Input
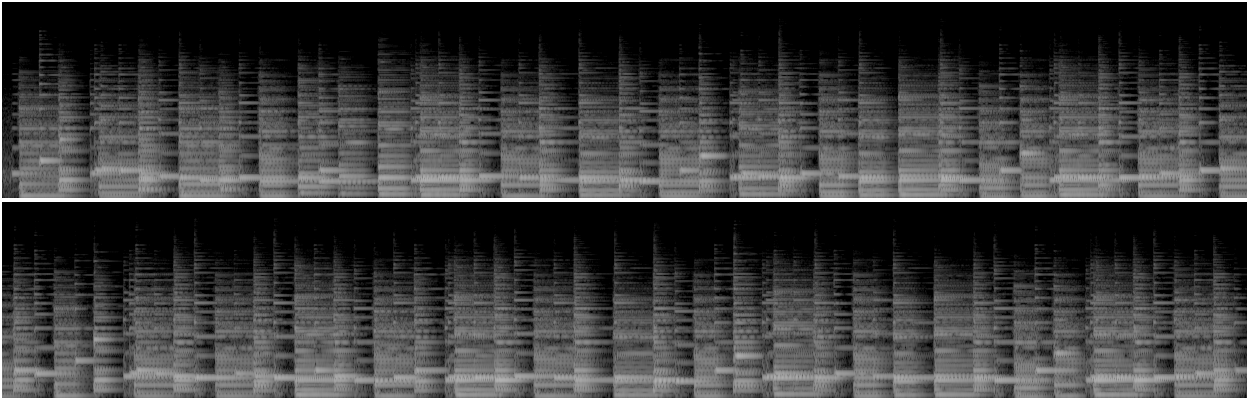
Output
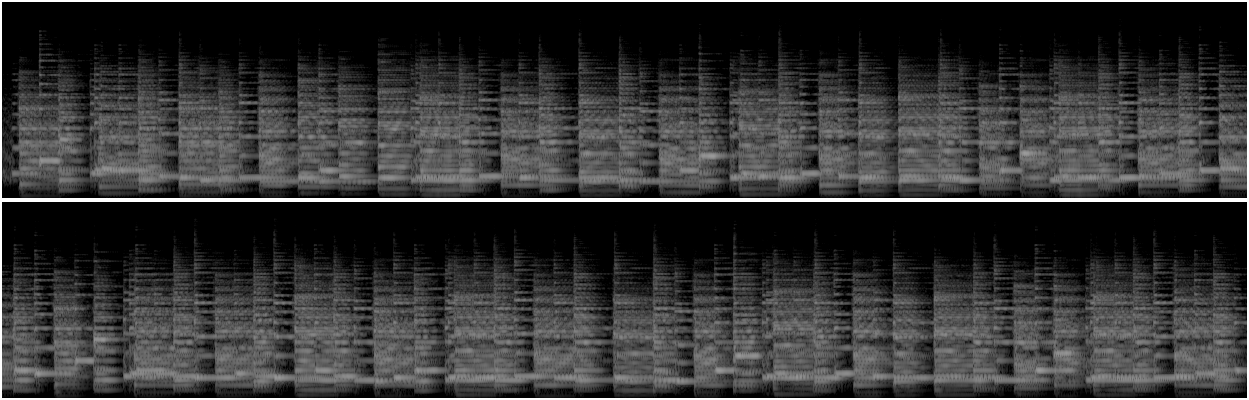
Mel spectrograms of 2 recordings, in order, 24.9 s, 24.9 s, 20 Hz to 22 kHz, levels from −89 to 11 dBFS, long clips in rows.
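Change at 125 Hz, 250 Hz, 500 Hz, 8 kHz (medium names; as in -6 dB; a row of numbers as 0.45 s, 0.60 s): under -30 dB, -17.5 dB, -10.5 dB, no reading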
